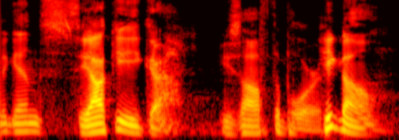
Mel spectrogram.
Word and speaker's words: Siaki Ika: Siaki Ika.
